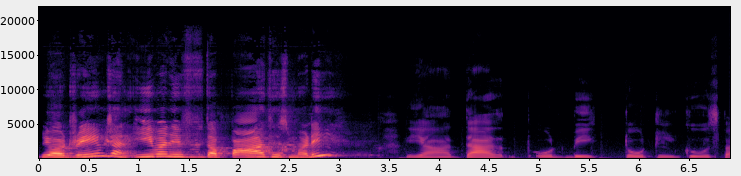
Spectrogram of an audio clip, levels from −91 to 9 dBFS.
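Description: Echo leak appears in four short bursts, at 0.65 to 0.99 s, 1.5 to 1.87 s, 2.3 to 2.6 s and 3.26 to 3.33 s. The speech is trailed by a faint copy 256 ms late, strongest in the first burst, weaker in the third and second, and barely audible in the last. This is likely a far-end echo canceller letting loudspeaker pickup through. Unlike room reverberation's smooth tail, it is a distinct, fixed-delay repeat.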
